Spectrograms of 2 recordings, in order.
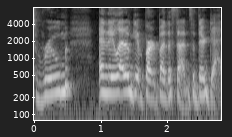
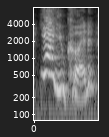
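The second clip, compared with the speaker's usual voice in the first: higher, incredulous retort; mock calling-out; 8 semitones higher than usual. Louis calling out Armand's excuse, mock indignant. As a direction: challenge the excuse, rising in pitch. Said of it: "he calls him out on his shit".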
